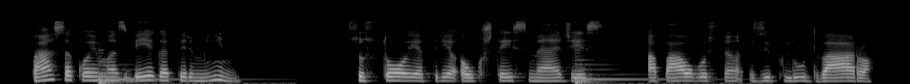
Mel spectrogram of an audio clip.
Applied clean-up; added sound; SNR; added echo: none; Bowed string instrument; 11 dB; none.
